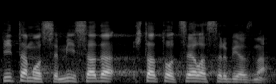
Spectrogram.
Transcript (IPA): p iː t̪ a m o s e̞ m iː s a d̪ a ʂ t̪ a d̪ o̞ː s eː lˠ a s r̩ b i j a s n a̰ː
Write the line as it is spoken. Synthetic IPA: p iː t̪ a m o s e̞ m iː s a d̪ a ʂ t̪ a t̪ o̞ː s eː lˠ a s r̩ b i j a z n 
